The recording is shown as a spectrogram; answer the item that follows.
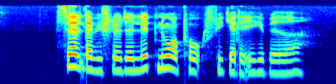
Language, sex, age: Danish, female, 25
